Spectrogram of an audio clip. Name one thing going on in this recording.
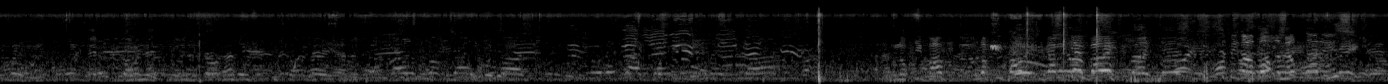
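Men and women on the sideline chat and call out outdoors.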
